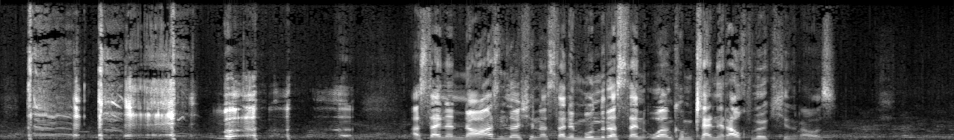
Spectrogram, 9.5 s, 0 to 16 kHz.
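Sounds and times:
heavy raspy coughing: 0.2s - 3.6s
speech: 0.3s - 1.1s, 4.1s - 8.4s.

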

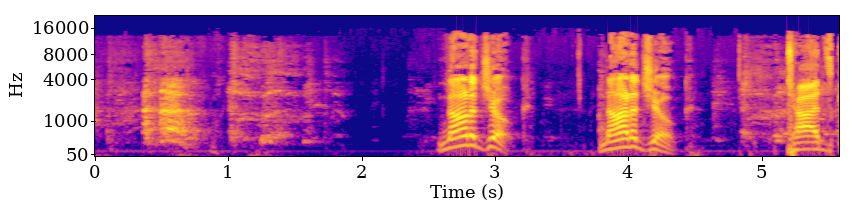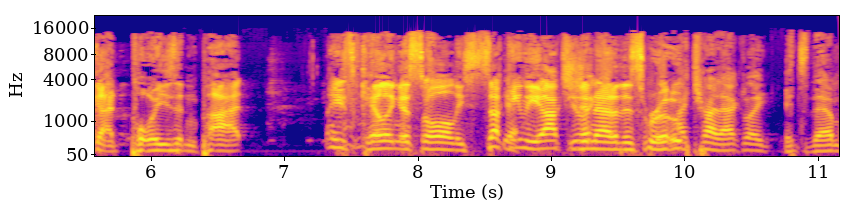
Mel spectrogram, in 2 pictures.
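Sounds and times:
man coughing: 0.1s - 2.1s, 4.6s - 6.9s
speech: 2.6s - 4.5s, 5.2s - 11.1s.

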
